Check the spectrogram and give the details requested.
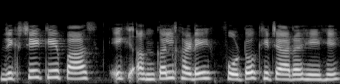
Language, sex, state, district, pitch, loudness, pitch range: Hindi, female, Uttar Pradesh, Muzaffarnagar, 265 Hz, -13 LUFS, 240-275 Hz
